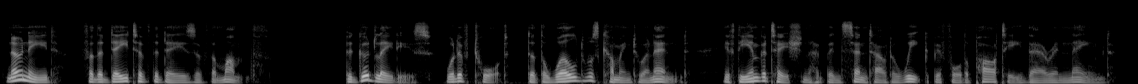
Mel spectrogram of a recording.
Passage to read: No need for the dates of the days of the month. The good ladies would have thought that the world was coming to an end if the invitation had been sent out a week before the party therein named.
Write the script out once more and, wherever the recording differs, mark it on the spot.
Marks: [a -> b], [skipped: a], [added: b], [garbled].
No need for the [dates -> date] of the days of the month. The good ladies would have [thought -> taught] that the world was coming to an end if the invitation had been sent out a week before the party therein named.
